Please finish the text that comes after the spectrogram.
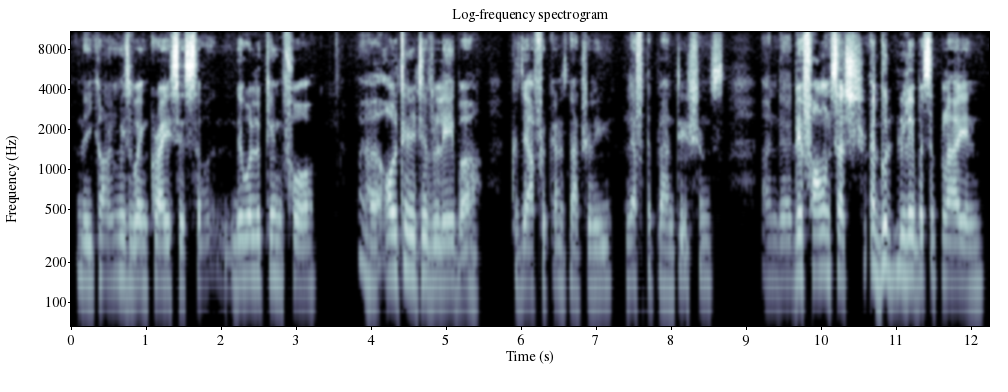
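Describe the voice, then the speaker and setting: A man from Trinidad and Tobago, a theologian speaking as an interview guest in a measured, thoughtful way with pauses and restarts. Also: mid-range voice, vocal fry, warm tone, no room sound. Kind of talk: reflective interview conversation.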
